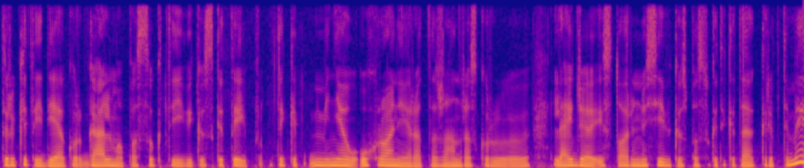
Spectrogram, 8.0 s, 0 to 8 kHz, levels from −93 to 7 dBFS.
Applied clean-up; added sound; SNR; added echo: none; none; none; none.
